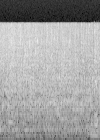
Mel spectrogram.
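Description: Water draining out of a shallow metal basin through its freshly unplugged drain hole, a steady rushing gurgle.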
